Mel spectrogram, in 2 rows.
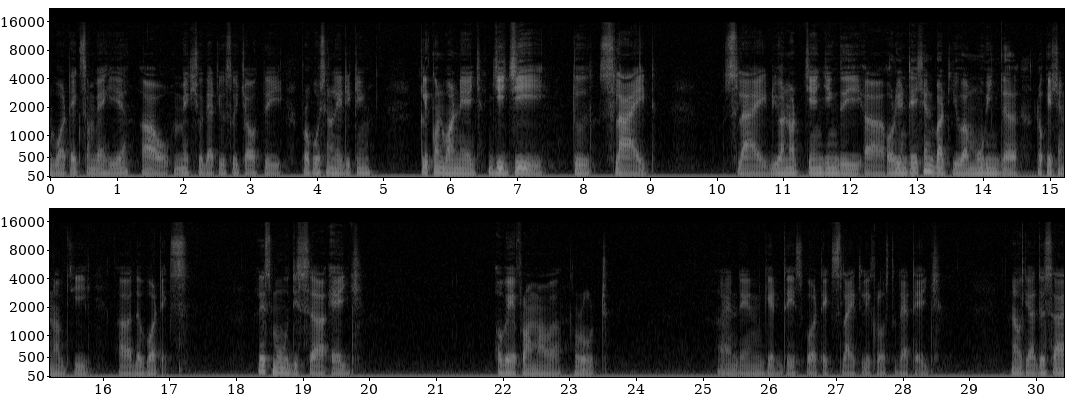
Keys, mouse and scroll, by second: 0.0 g, 2.9 o, 4.8 g, 6.4-7.9 middle drag, 7.9 click, 8.9 g, 11.2 click, 11.4 g, 13.6 click, 13.8 g, 14.9 click, 15.4 g, 16.9-17.3 scroll up 3, 17.5-18.8 middle drag, 18.8 click, 21.2 shift+click, 22.5 g, 24.5 click, 25.0 g, 26.9 click, 27.2 g, 28.6 middle click, 29.5 scroll down 2, 29.8-30.4 middle drag.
